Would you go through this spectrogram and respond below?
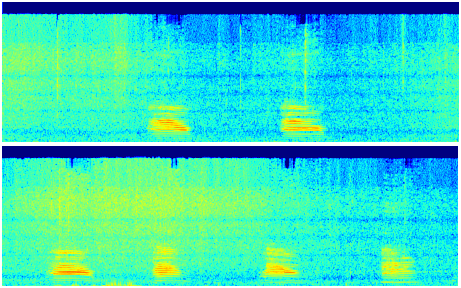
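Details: Community cats in the mountains during a windstorm meow repeatedly: six clear, wavering mid-pitched meows spaced one to two seconds apart over rumbling wind noise and a brief thump.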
